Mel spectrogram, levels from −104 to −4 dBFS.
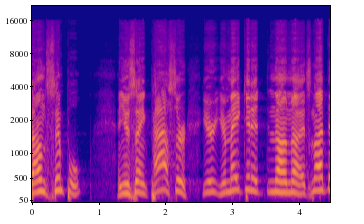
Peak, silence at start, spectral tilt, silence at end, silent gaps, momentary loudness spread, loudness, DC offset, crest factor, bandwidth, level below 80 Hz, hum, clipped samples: -16 dBFS; 0 s; -4.5 dB/octave; 0 s; none; 9 LU; -35 LUFS; under 0.1%; 18 dB; 16.5 kHz; -72 dBFS; none; under 0.1%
